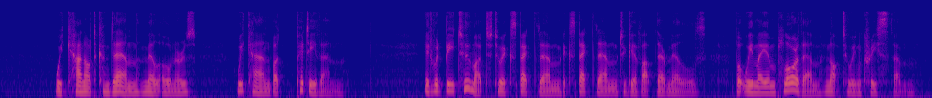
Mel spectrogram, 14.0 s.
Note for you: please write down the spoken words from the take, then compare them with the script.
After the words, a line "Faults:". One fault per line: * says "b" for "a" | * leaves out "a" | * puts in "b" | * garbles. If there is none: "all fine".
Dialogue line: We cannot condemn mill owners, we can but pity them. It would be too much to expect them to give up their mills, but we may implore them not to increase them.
We cannot condemn mill owners, we can but pity them. It would be too much to expect them expect them to give up their mills, but we may implore them not to increase them.
Faults:
* puts in "expect them"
